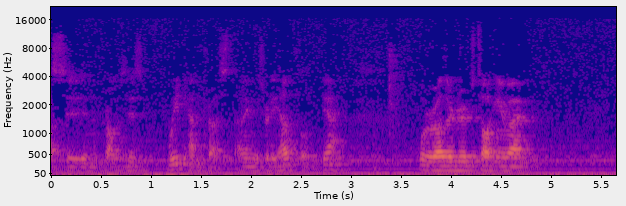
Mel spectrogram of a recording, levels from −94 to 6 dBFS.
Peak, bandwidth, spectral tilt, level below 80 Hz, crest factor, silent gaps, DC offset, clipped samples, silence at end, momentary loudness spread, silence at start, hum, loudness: -22 dBFS; 17 kHz; -5.5 dB/octave; -56 dBFS; 20 dB; none; under 0.1%; under 0.1%; 0 s; 18 LU; 0 s; none; -42 LUFS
